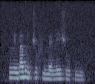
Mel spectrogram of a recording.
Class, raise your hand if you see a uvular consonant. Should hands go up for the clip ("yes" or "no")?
no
